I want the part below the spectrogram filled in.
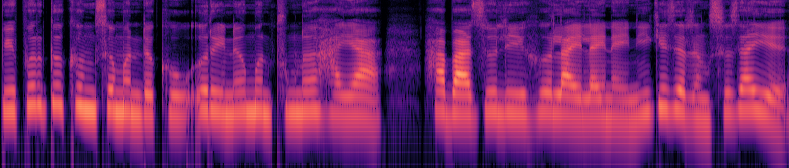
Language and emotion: Bodo, neutral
